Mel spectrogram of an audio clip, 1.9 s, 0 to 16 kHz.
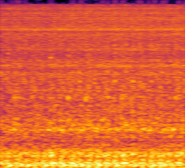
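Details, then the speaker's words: El Camino 350 V8 with 500 CFM Demon 2-barrel carb, previously clogged by old ethanol gas, started without starting fluid: steady, throaty idle with an even beat, no stumbles or misses; normal idle. "Didn't have that ethanol shit in there. Yeah, that's idling all right, man."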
